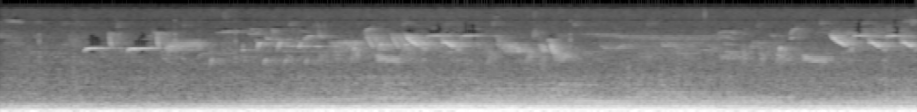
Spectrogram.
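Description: A steady, droning engine hum from a float plane passing overhead holds throughout, with scattered high chirps and twitters of a song sparrow over it; no one speaks.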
